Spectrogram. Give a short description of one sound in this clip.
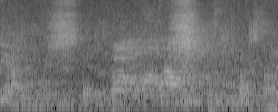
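A man calls out commands at close range.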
